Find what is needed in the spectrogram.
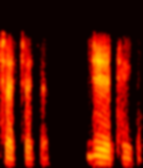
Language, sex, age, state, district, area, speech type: Urdu, male, 45-60, Uttar Pradesh, Rampur, urban, conversation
